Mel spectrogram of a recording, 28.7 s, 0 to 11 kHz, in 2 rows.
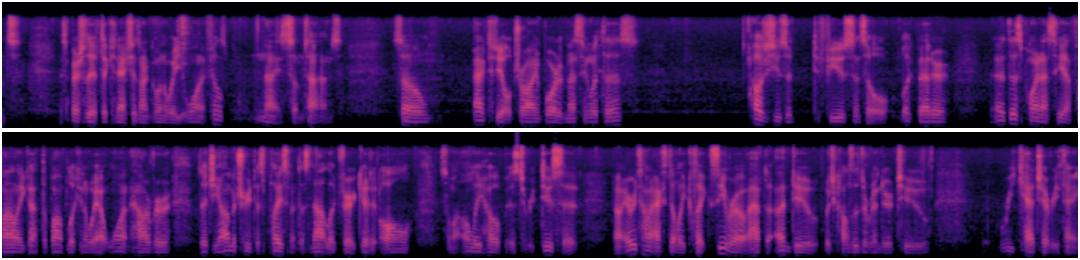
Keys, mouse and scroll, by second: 6.4 shift+a, 19.8 ctrl+z, 23.1 ctrl+z.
